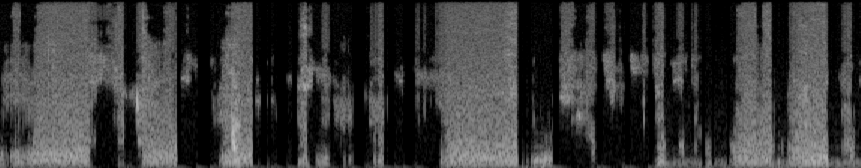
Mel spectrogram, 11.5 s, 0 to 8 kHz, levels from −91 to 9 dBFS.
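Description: With both sides talking at once, the echo canceller likely could not separate the talker from loudspeaker echo and turned everything down. The result is speech suppressed in double talk: the speech dips by roughly 25 to 40 dB or cuts out from 0 to 0.49 s, 1.2 to 3.03 s, 3.38 to 5.97 s, 6.91 to 9.87 s, 10.1 to 10.61 s, and 11.04 s to the end. At 8.11 to 8.15 s, the canceller probably missed some loudspeaker signal, so a brief scrap of the other side's voice leaks through, roughly 15 dB below the speech.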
